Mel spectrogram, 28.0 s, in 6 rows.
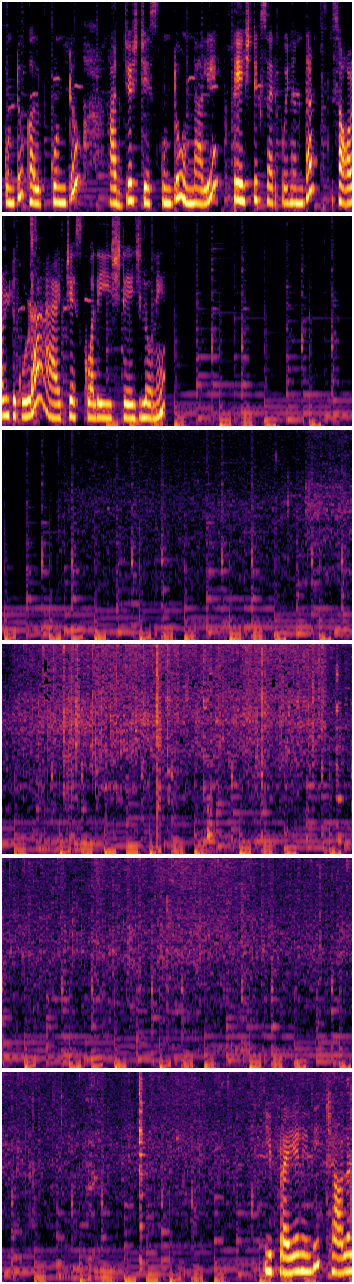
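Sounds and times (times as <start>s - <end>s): soft background music: 0.0s - 28.0s
onions sizzling in oil: 10.1s - 28.0s
steel spoon scraping pan: 24.4s - 25.8s.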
